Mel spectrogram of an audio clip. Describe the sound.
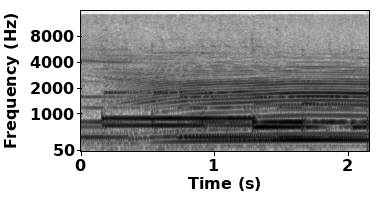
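A cow in a farm herd gives one long, sustained moo, a rich harmonic lowing tone that holds steady and climbs slightly in pitch, with no talk over it.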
